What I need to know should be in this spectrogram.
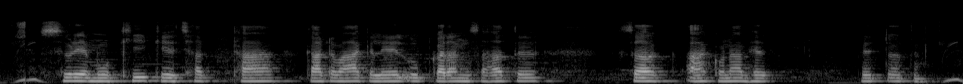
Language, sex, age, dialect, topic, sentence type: Maithili, male, 18-24, Southern/Standard, agriculture, question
